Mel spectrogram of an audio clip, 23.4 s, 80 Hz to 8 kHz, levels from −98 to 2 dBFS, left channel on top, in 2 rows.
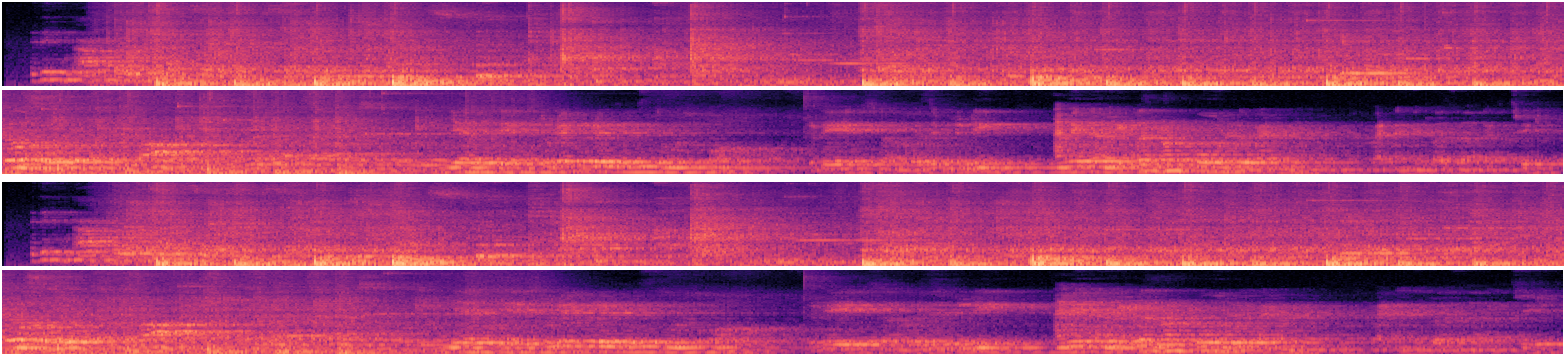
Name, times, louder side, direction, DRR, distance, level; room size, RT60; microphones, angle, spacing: voice 1, 0.2-4.0 8.4-9.0 11.6-15.4 18.6-18.8 22.4-22.6, equal, 20° right, -10 dB, 1.7 m, -31 dB
sound 1, 0.6-15.7, equal, 35° left, 2.2 m, -24 dB
sound 2, 5.5-15.8, left 1 dB, 60° left, 1.1 m, -38 dB
voice 2, 5.6-6.2 6.6-7.2 9.8-10.6 11.6-12.2 14.9-17.4 17.7-23.2, equal, 85° left, -4 dB, 1.5 m, -28 dB
9.7 x 9.6 x 3.4 m, 2.6 s
head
